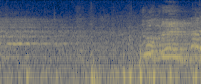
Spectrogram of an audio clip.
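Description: Faint on-field sound of a football match with no crowd: distant players' voices calling and a few dull low thuds.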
